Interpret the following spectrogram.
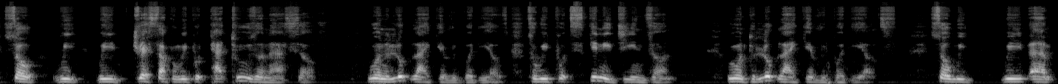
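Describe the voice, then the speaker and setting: Here the male pastor's voice is mid-range, a little mellow and slightly rough. He preaches by stacking emphatic refrains and rhetorical questions to drive his points home.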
